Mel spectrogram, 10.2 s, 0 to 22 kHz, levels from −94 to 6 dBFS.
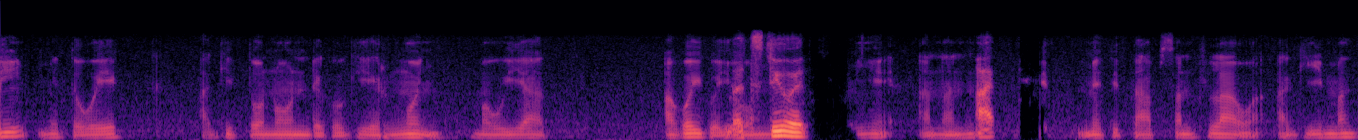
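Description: From 1.37 to 1.49 s and again from 4.39 to 4.97 s you get comfort noise in place of the background: the real room tone turns flat and featureless, about 2 dB quieter, likely Opus DTX filling the gaps. At 6.01 to 6.43 s and 7.63 to 7.89 s the speech is suppressed in double talk, dipping hard, on the order of 40 dB at worst, likely the echo canceller ducking both sides. Right after, at 8.05 to 8.07 s, there's a tiny bit of sound dropped by the voice detector, roughly 10 ms of speech swapped for noise, likely DTX deciding it was background. All of it sits under an 8 kHz ceiling, which fits an Opus call at around 20 kbps.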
